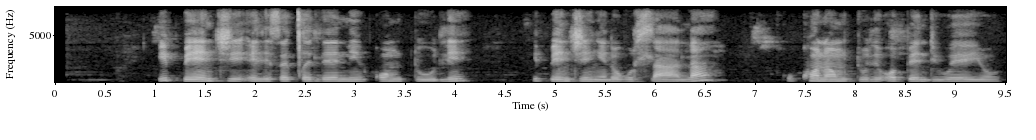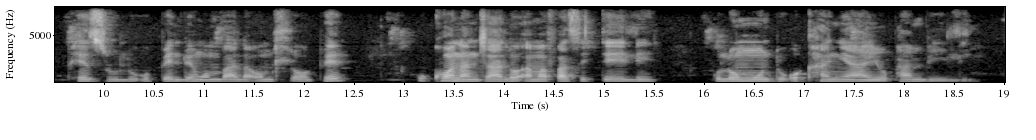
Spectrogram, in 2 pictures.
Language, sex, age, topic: North Ndebele, female, 25-35, health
